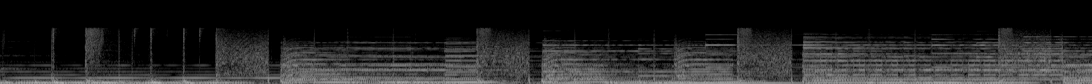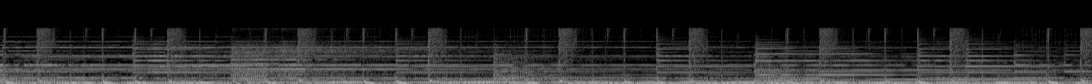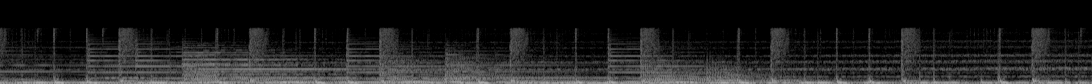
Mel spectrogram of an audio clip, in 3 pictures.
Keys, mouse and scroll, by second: 1.2 click, 1.3 click, 2.3 click, 3.5 click, 3.6 click, 4.0 scroll down 2, 6.6 click, 10.4 click, 17.3 click, 24.6 click, 25.1 click, 26.2 click, 31.0 click, 31.1 click, 31.4 click, 31.5 double click.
